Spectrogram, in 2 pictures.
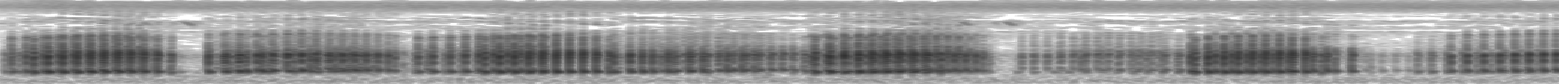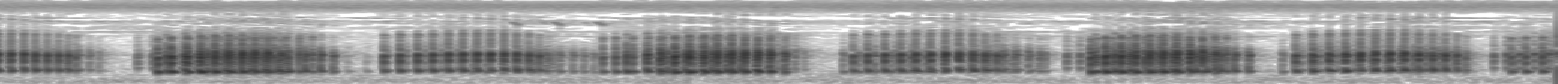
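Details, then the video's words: Frogs calling together in May near Bagamoyo, Tanzania: long, buzzing, rattled croak trains of about half a second each, following one another almost without break in a loud, steady chorus. "Frog Sounds"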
